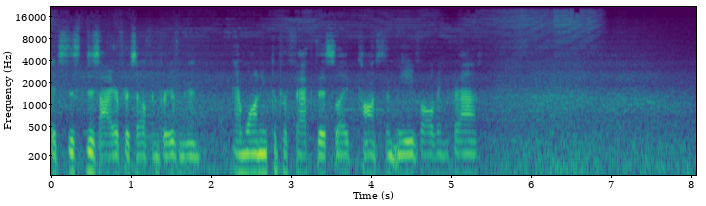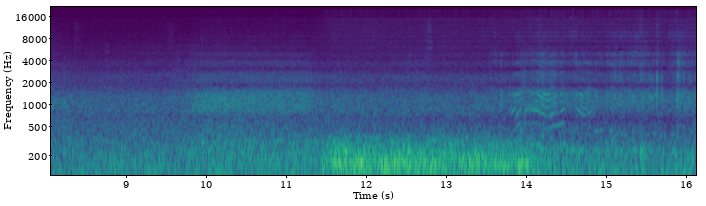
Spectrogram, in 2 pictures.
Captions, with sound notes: It's this desire for self-improvement, and wanting to perfect this, like, constantly evolving craft. [Paint spraying] [Cars advancing] [Leaves crunching]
